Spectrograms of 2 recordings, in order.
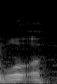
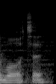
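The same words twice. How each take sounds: First: The T sound in the middle is dropped. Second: The T sound in the middle is pronounced. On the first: This is how the speaker naturally says it. "like with no T, and water. So I, I genuinely say water" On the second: This is not how the speaker naturally says it. "I don't say water"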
